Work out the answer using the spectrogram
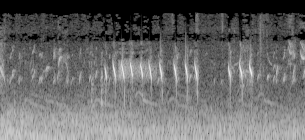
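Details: European greenfinch song as a lure for other birds: a quick run of about eight bright, evenly spaced notes followed by a short three-note phrase, over steady background hiss.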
